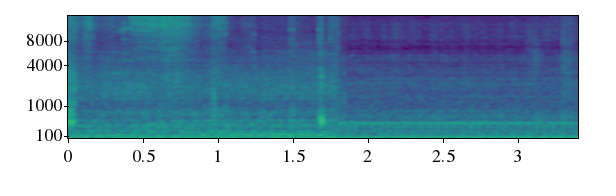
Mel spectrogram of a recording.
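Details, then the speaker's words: Kia Rio with a flashing check engine light and lack of power; a reported coil job elsewhere did not fix it: a deep, uneven, lumpy idle that shakes from a severe misfire, and piston ring problems are suspected. "hear it oh it's Shake it's misfiring big time"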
